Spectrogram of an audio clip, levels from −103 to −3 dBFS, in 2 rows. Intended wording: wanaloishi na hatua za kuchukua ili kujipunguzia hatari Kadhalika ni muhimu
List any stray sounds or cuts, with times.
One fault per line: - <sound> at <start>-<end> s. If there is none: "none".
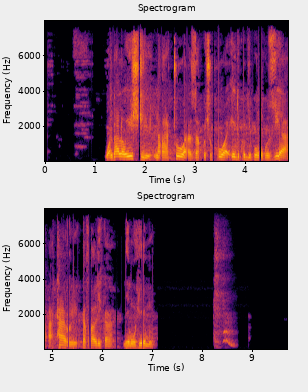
- throat clearing at 8.2-8.7 s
